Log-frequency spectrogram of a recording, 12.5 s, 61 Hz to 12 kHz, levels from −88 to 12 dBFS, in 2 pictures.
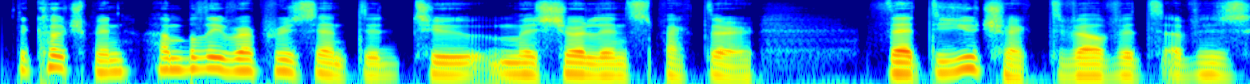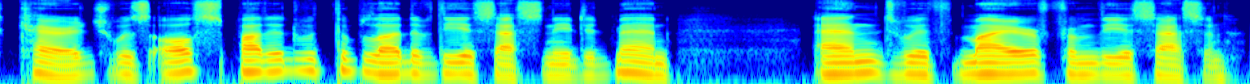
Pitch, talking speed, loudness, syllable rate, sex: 120 Hz, 145 wpm, -22 LUFS, 4.6 syllables/s, male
